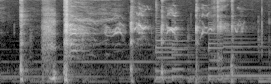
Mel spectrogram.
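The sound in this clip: A voice acts out a character's long coughing fit in a read-aloud story. Several sharp coughs come close together at first, then sparser, softer coughs and throaty sounds follow, fairly faint overall.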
